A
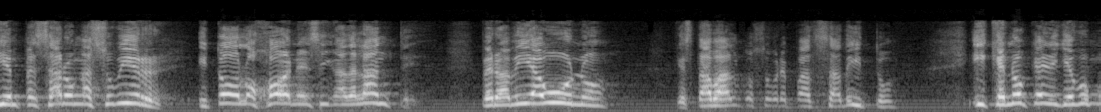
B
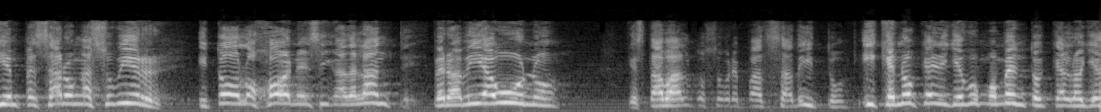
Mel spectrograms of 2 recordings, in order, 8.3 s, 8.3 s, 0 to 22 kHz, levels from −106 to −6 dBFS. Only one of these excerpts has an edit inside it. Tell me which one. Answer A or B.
B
